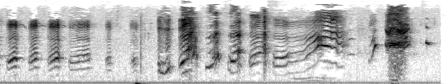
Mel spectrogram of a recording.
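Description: A person laughing in rapid, repeated bursts, with a louder burst near the end.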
